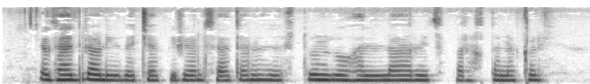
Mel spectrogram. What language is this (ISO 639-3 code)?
pus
